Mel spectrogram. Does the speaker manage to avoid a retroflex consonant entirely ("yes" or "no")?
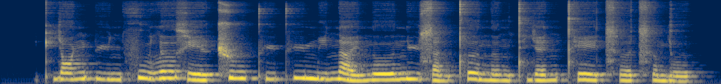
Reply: no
